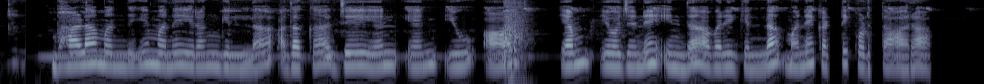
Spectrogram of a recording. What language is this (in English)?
Kannada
